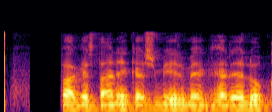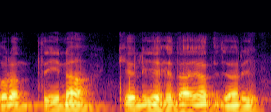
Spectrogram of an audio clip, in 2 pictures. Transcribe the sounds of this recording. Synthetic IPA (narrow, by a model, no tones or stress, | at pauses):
paːkɪst̪aːnikɐʃmiːɾmẽɡʱɐɾeːloqɐɾə̃nt̪iːnãkelieɦɪd̪aːjaːt̪d͡ʒaːɾiː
